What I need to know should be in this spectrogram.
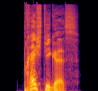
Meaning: strong/mixed nominative/accusative neuter singular of prächtig
- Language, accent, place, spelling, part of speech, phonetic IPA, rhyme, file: German, Germany, Berlin, prächtiges, adjective, [ˈpʁɛçtɪɡəs], -ɛçtɪɡəs, De-prächtiges.ogg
